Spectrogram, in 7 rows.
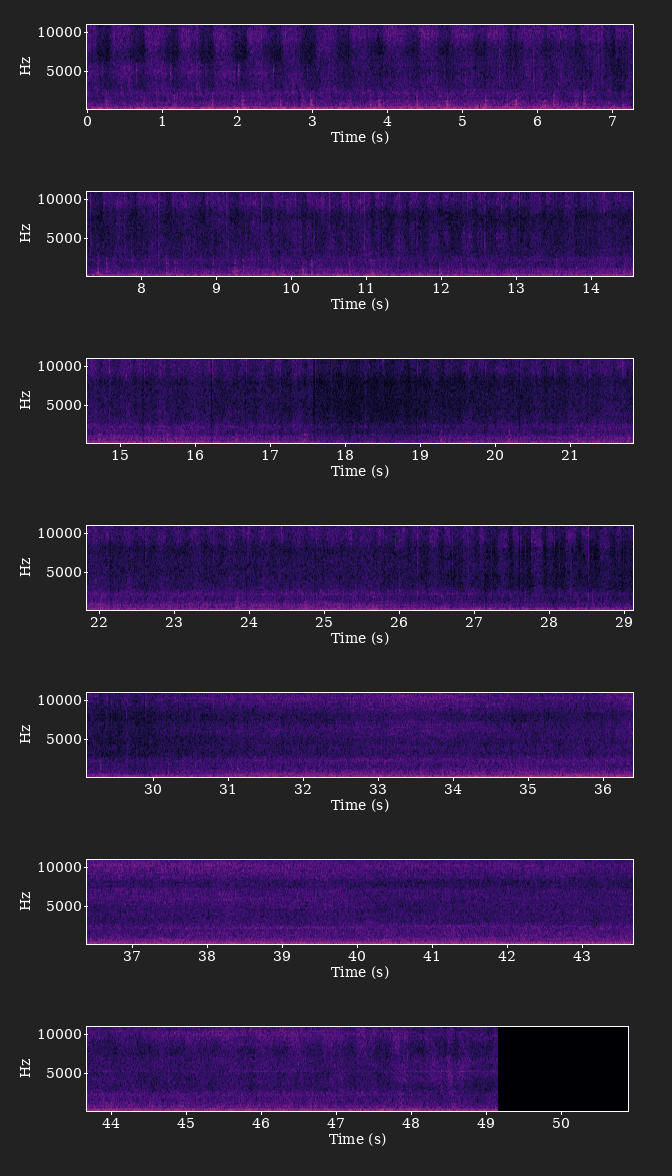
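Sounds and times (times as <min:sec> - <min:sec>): printing press machine hum: 0:00.0 - 0:49.2.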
